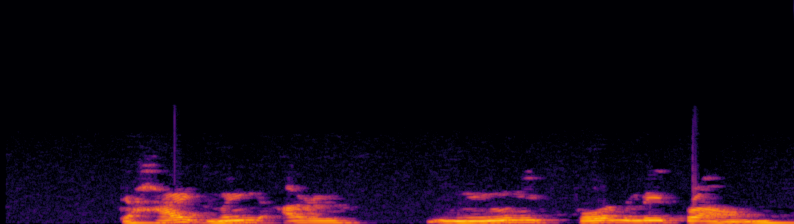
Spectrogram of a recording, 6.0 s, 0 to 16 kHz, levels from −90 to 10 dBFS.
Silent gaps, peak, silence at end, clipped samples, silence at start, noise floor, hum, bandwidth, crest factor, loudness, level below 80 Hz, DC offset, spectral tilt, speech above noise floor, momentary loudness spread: none; 0 dBFS; 0 s; under 0.1%; 0.9 s; -67 dBFS; none; 4.4 kHz; 12 dB; -13 LUFS; -54 dBFS; under 0.1%; -12 dB/octave; 55 dB; 10 LU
